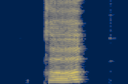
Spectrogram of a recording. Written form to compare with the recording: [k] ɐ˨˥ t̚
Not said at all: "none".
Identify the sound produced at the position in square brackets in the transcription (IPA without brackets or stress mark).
k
